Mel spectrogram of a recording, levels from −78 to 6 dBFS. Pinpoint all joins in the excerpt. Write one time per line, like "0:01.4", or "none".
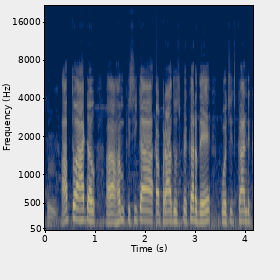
0:02.2

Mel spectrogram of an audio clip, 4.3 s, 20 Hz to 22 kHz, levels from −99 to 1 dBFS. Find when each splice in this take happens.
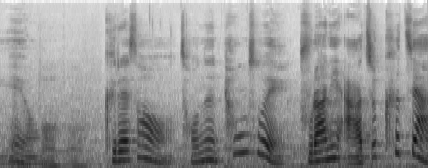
0:00.9
0:01.8

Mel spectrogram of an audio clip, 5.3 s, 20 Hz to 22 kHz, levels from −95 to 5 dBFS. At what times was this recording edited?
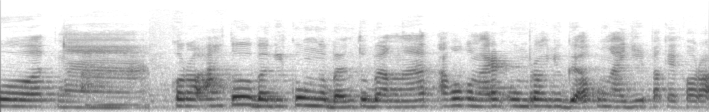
0:01.1

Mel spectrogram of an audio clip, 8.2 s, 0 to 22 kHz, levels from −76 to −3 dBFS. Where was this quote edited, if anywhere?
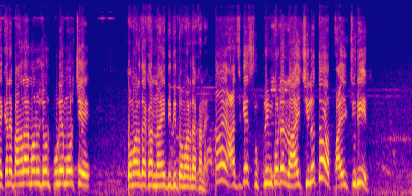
0:04.3

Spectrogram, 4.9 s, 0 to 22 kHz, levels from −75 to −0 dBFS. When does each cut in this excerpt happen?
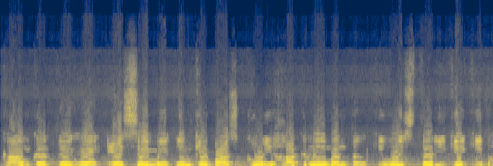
0:01.7

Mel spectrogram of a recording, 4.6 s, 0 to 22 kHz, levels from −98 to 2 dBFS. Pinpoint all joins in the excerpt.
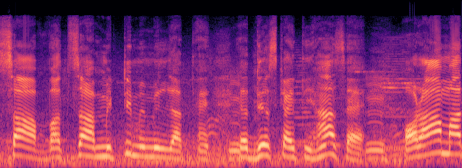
none

